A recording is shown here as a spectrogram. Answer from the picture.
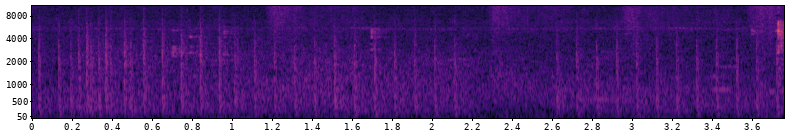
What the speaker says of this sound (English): I'm being shot at here.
